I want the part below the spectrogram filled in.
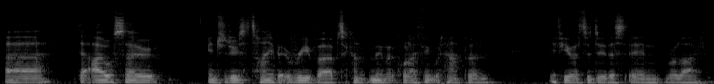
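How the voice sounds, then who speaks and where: A man presenting his own software in an informal technical demo, halting and often pausing mid-sentence. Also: sits low, little pitch movement. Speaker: plugin developer presenting a demo.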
